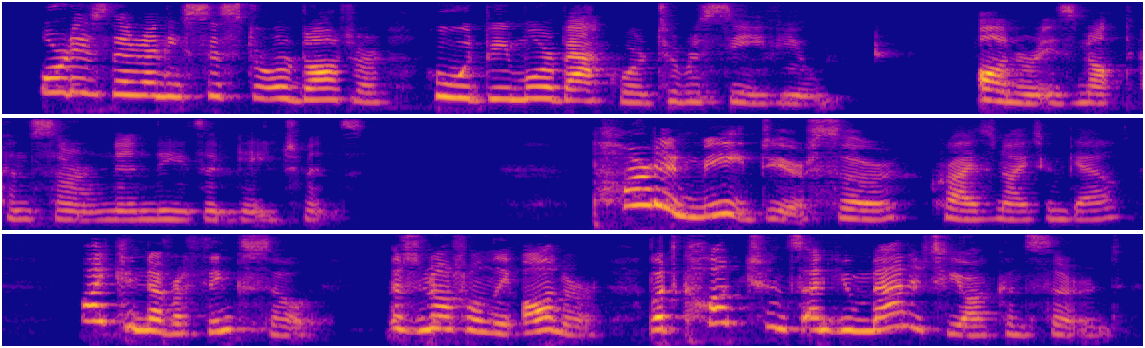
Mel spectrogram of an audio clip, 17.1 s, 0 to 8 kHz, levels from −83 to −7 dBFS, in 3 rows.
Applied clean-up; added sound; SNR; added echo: neural mask model Resemble Enhance denoiser.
